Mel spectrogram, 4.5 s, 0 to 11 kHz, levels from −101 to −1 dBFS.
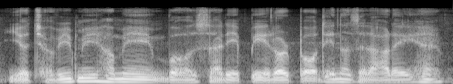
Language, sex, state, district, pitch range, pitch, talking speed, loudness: Hindi, male, Assam, Kamrup Metropolitan, 95-105 Hz, 100 Hz, 170 wpm, -16 LUFS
